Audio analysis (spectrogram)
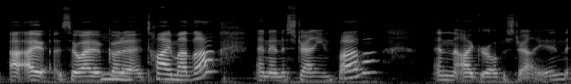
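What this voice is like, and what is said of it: Australian accent. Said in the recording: “I sound Australian”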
